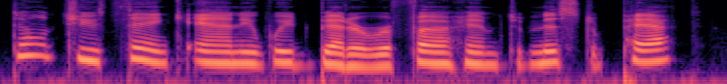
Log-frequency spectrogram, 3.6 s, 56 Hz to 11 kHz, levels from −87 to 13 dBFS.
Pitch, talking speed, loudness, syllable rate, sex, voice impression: 220 Hz, 180 wpm, -16 LUFS, 4.3 syllables/s, female, feminine, slightly adult-like, slightly cute, slightly calm, slightly elegant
